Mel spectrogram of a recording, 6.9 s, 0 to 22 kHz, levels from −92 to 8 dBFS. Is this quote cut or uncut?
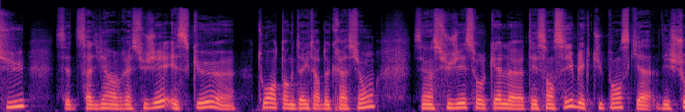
uncut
